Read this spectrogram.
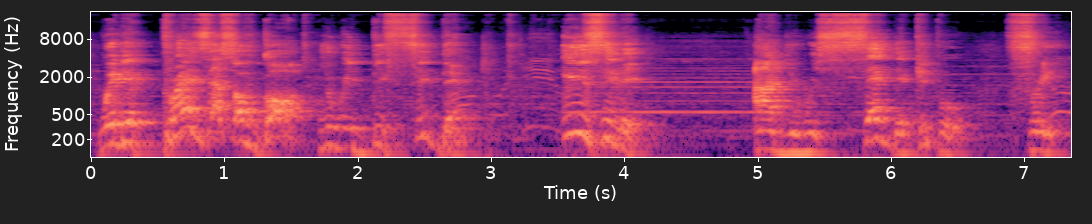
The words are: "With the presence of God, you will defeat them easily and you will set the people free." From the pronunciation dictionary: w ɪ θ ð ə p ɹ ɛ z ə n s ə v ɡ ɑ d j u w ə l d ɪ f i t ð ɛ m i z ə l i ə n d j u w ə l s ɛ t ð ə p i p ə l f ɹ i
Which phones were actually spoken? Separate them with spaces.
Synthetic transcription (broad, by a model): w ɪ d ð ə p ɹ ɛ z ə n s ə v ɡ ɑ d j u w ə l d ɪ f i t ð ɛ m i z ə l i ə n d j u w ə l s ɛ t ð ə p i p ə l f ɹ i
